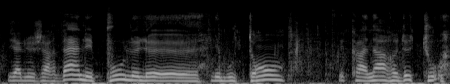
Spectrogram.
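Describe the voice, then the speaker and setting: Through audible room echo, a woman talks at a very slow pace with fairly even intonation. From Corsica, Bastia. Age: 60s. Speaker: longtime neighbourhood resident. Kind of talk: casual reminiscence on a guided walk. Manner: hesitant, many repetitions.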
